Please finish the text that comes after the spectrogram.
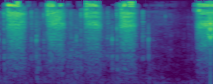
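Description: Repeated quick hissing bursts from a spray bottle misting cleaner onto an RC car, four close squirts in a rhythmic pattern with a short pause before the last.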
